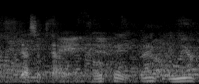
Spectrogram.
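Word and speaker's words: Desautelle: your last name Chris it's d e s a u t e l l e Des pronounce desel okay thank you and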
